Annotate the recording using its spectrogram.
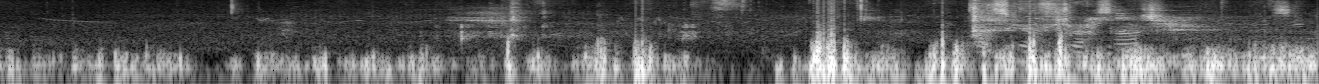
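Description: Indistinct, muffled talking that grows louder about two-thirds of the way through.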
